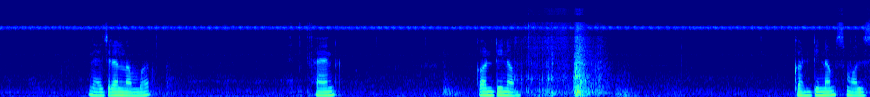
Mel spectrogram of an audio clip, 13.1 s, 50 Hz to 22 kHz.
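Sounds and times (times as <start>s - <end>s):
crickets trilling: 0.0s - 13.0s
brief rustle: 7.7s - 9.1s.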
